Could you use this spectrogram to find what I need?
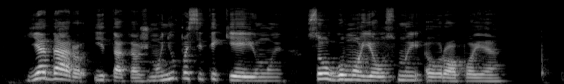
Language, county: Lithuanian, Šiauliai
